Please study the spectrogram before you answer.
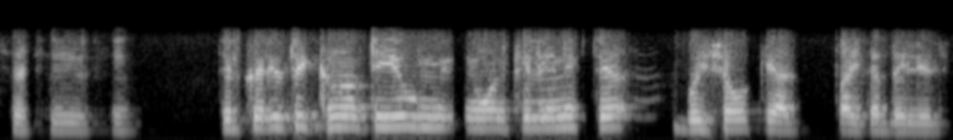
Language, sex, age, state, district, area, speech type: Kashmiri, male, 45-60, Jammu and Kashmir, Srinagar, urban, conversation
